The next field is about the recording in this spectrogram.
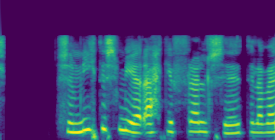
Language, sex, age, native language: Icelandic, female, 11, Icelandic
